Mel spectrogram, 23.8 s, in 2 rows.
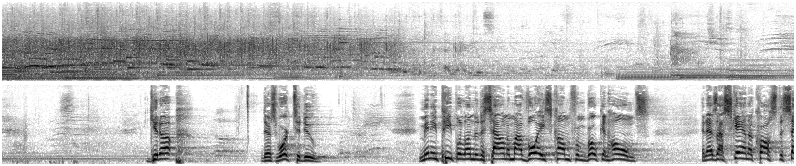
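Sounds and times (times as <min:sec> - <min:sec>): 
audience clapping: 0:00.0 - 0:07.6
speech: 0:14.2 - 0:14.7, 0:15.8 - 0:16.8, 0:18.2 - 0:21.6, 0:22.4 - 0:23.7.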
